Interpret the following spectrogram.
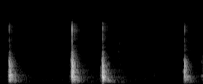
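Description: Stylus tapping on a tablet screen while handwriting: four short, sharp taps at uneven intervals.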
